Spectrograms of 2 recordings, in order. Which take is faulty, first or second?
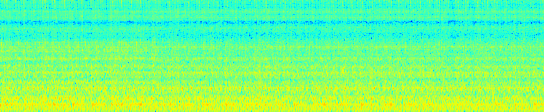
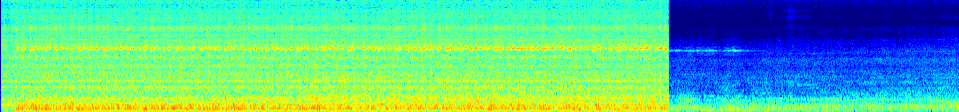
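second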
